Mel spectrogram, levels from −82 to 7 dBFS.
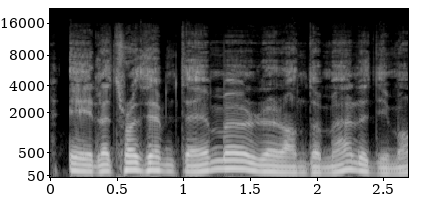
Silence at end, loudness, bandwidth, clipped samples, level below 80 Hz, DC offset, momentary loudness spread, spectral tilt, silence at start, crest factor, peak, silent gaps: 0 s; -14 LUFS; 14 kHz; under 0.1%; -44 dBFS; 1%; 4 LU; -6.5 dB/octave; 0 s; 12 dB; -2 dBFS; none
